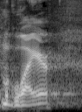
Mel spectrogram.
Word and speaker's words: Maguire: My name is Mike McGuire. That's spelled M-A-G-U-I-R-E.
